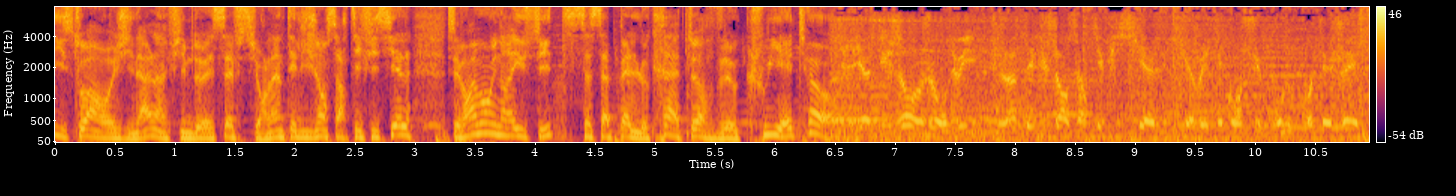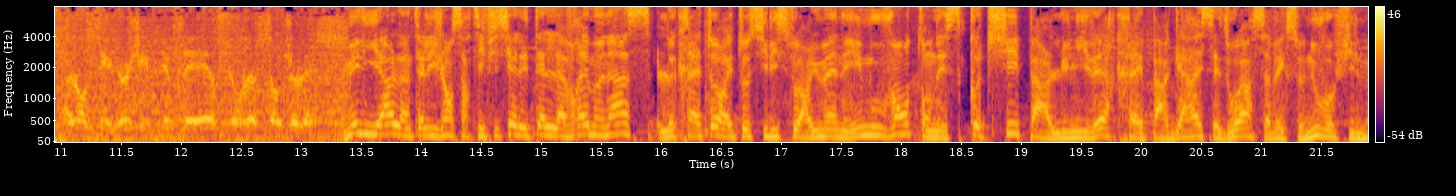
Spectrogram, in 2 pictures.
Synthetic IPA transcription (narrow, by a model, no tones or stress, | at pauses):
list̪waʁɔʁiʒinalɛ̃filmd̪əɛsɛfsyʁlɛ̃t̪eliʒɑ̃saʁt̪ifisjɛl | sɛvʁɛmɑ̃ynʁeysit̪sasapɛlːəkχeat̪œʁðəkχiet̪ʰɔʁiljad̪izɑ̃oʒuʁd̪ɥilɛ̃t̪eliʒɑ̃saʁt̪ifisjɛlkʲiavɛet̪ekɔ̃sypuʁnupχɔt̪eʒealɔ̃seynəʒifnykleɛʁsyʁlɔsɑ̃ʒelɛ̰smɛlijalɛ̃t̪eliʒɑ̃saʁt̪ifisjɛlɛt̪ɛlːavʁɛmənasləkχeat̪œʁɛt̪osilist̪waʁymɛneːmuvɑ̃t̪ɔ̃nɛskɔt͡ʃepaʁlynivɛʁkχeepaʁɡaʁɛsed̪waʁsavɛksənuvofilm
